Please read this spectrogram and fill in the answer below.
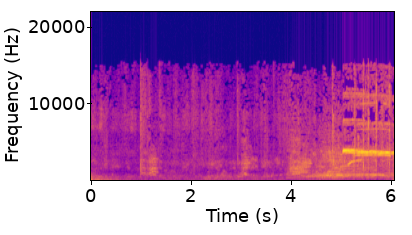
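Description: Crowd of spectators and players shouting, scattered at first, then swelling into loud overlapping yelling about four seconds in as a kabaddi raider is tackled. A long, steady high whistle blast sounds near the end.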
